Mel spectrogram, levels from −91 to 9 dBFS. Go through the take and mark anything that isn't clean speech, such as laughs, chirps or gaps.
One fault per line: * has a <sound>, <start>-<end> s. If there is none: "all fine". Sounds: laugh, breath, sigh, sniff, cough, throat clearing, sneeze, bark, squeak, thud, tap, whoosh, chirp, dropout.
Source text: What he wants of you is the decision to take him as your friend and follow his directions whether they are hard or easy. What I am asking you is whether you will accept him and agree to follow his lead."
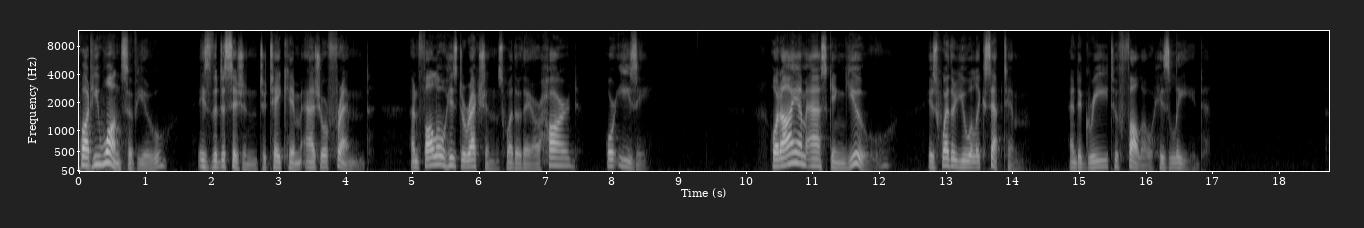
all fine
